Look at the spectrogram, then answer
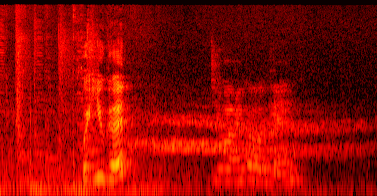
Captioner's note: wheels peel out on pavement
